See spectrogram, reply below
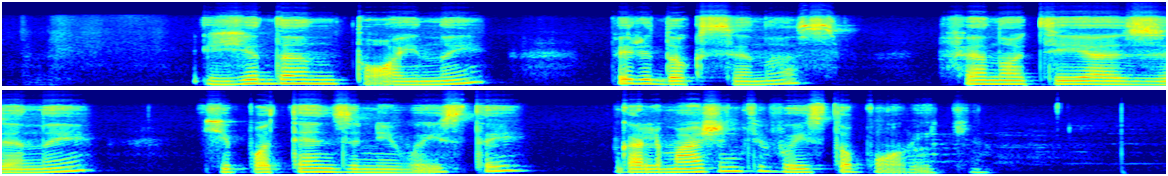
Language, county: Lithuanian, Vilnius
